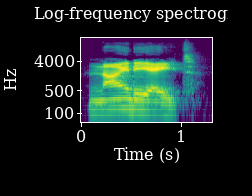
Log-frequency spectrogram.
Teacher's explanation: On ne prononce pas le E et on prononce le T comme quasiment un de, presque comme un de.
